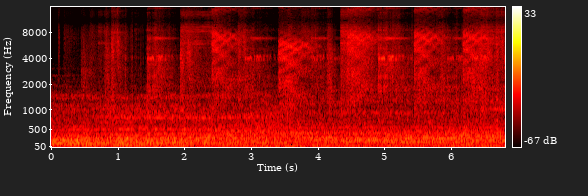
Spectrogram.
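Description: A deep, rumbling roar of billowing smoke goes on steadily.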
